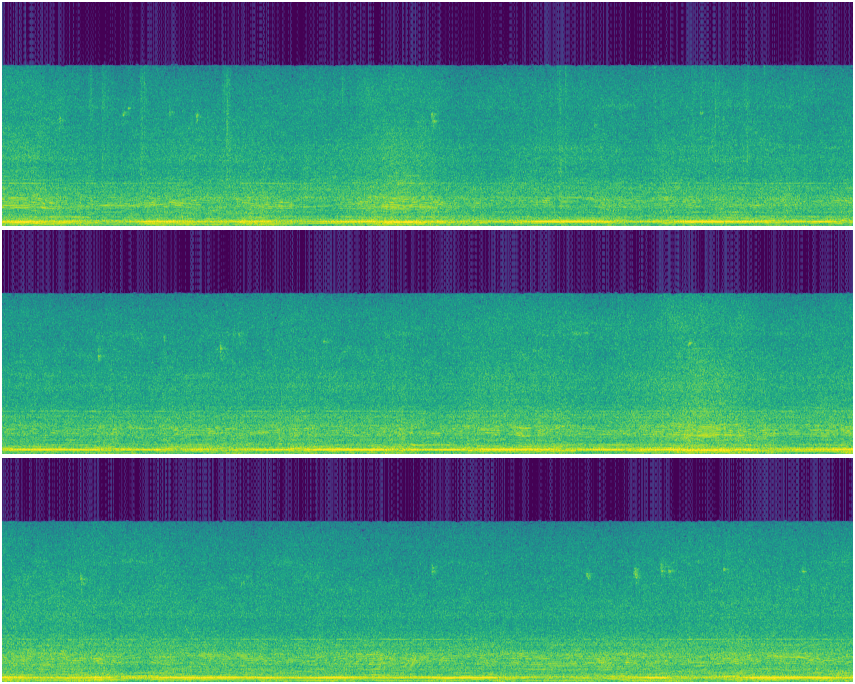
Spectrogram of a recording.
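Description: Bissell CleanView multicyclonic upright vacuum cleaner running with a steady motor whine, its loudness swelling and dipping every couple of seconds as it is pushed back and forth across the floor.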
